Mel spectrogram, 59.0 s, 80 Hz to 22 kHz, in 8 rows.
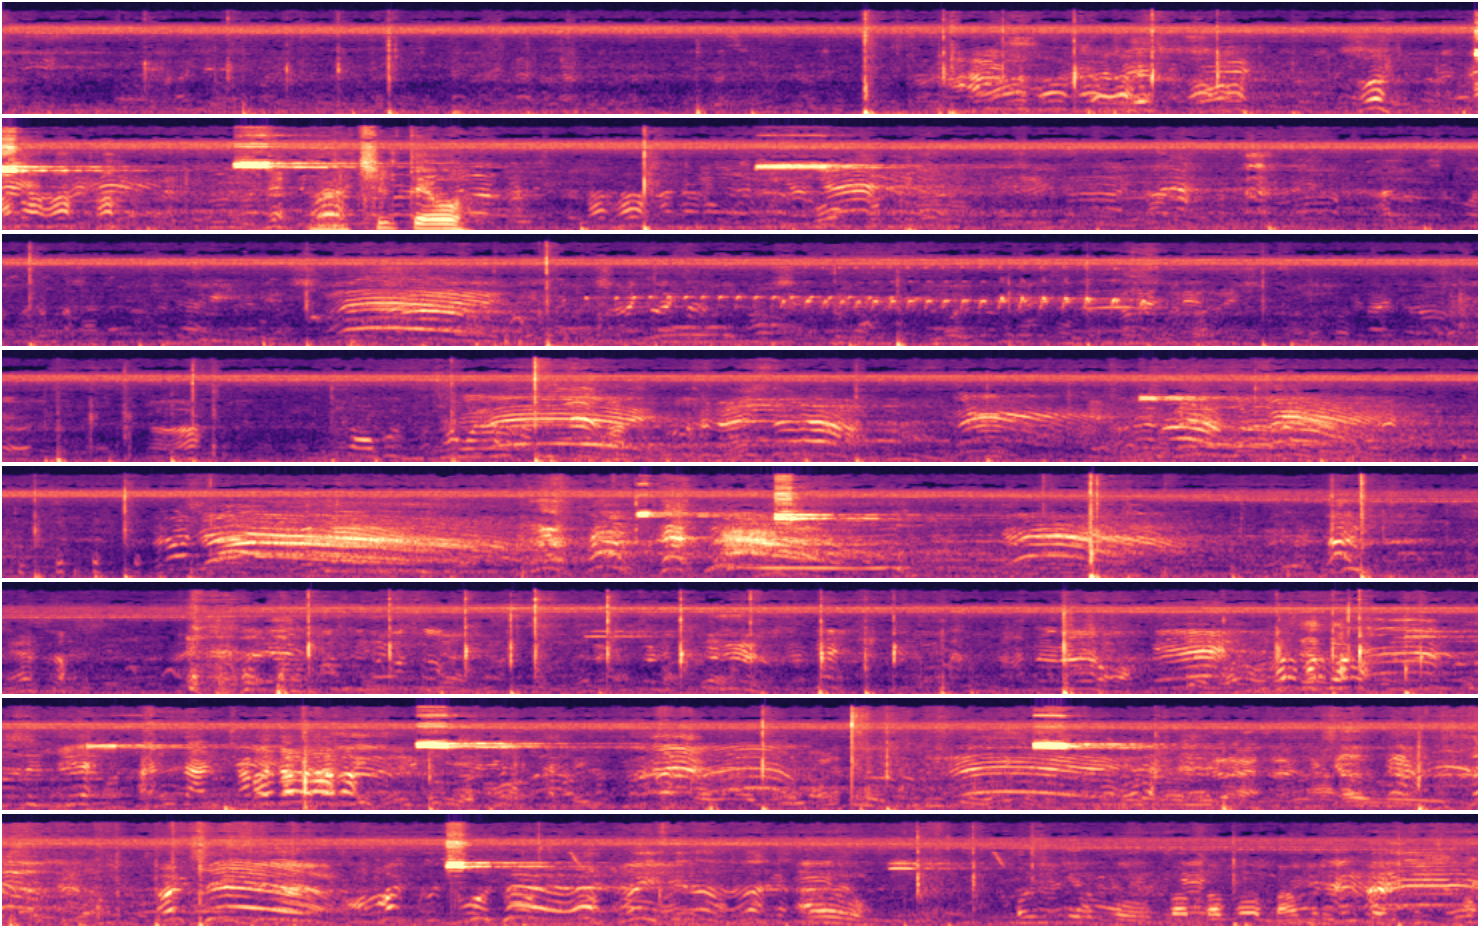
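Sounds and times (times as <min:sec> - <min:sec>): players shouting: 0:04.8 - 0:10.0, 0:10.8 - 0:13.4, 0:24.4 - 0:29.6, 0:30.2 - 0:36.4, 0:41.8 - 0:56.2, 0:58.2 - 0:59.0.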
